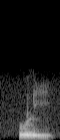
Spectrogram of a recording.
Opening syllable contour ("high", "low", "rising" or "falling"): high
